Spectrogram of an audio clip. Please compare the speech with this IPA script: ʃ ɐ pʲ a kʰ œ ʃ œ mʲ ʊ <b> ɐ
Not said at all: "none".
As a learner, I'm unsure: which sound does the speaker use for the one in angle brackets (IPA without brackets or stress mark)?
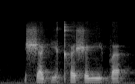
b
